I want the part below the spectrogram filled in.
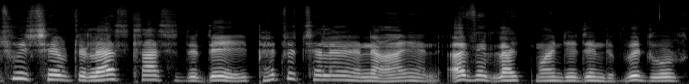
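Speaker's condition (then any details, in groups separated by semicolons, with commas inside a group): Cerebral palsy; cerebral palsy since childhood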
